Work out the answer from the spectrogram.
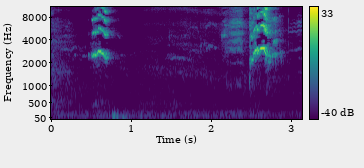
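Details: Cockatoos feeding on seed on a balcony: two short harsh screeching calls about two seconds apart, broad and raspy, over a low steady background hum.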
